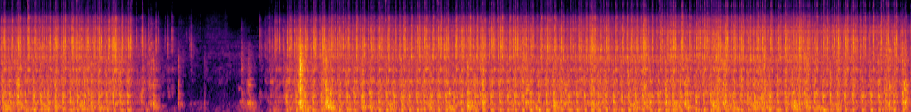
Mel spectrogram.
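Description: A sewing machine stitches the folded side cut of a dress, a fast steady whirring rattle that runs almost continuously, dropping out briefly near the start before resuming at full speed.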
